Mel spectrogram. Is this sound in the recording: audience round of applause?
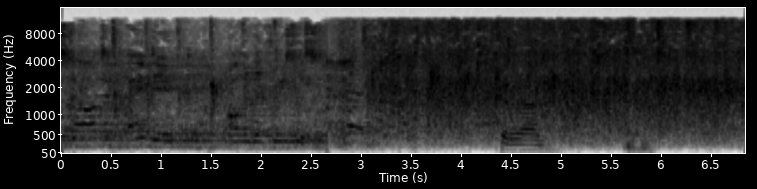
yes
